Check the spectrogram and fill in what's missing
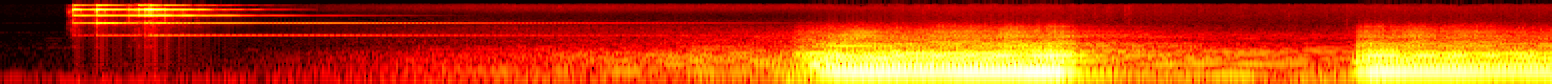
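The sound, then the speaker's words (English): A single bright bicycle bell ding rings out and fades slowly, followed later by two loud, low, droning blasts like a foghorn. “If a bicycle bell wanted to be a foghorn, it would have to learn to choose how it began its sound.”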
